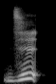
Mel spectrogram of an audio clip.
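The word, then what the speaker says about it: ず: It's pronounced as zu.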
